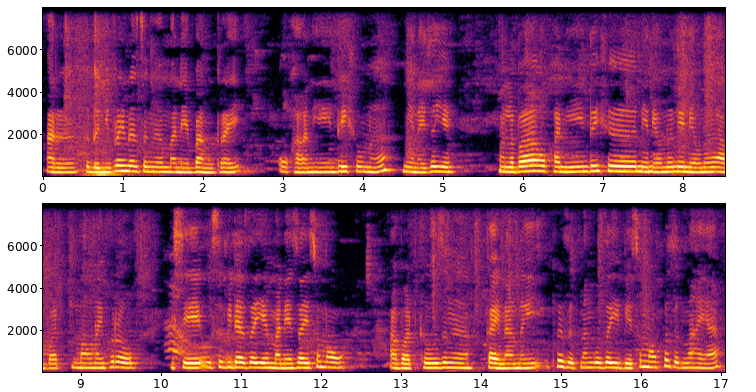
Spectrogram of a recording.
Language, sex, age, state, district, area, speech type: Bodo, female, 30-45, Assam, Udalguri, rural, spontaneous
